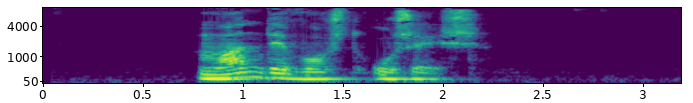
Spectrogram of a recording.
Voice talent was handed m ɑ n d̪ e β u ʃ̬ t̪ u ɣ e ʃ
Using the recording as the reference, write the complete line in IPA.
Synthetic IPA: m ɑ n d̪ e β o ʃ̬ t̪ u ʒ e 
